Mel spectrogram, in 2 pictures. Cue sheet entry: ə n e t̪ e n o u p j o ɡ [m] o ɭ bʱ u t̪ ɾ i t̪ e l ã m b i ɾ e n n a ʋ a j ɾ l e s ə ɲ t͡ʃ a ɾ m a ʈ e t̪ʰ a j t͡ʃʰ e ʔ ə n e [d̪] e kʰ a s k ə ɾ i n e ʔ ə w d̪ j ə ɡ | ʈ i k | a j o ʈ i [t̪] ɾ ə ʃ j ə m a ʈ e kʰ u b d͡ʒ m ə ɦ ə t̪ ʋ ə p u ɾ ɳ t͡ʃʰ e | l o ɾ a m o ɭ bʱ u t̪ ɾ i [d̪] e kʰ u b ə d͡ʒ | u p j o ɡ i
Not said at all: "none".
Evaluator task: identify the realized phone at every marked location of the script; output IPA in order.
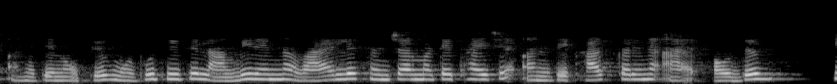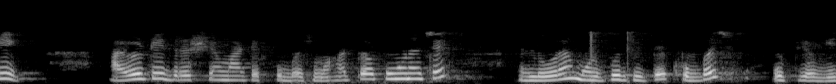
m, t̪, d̪, t̪

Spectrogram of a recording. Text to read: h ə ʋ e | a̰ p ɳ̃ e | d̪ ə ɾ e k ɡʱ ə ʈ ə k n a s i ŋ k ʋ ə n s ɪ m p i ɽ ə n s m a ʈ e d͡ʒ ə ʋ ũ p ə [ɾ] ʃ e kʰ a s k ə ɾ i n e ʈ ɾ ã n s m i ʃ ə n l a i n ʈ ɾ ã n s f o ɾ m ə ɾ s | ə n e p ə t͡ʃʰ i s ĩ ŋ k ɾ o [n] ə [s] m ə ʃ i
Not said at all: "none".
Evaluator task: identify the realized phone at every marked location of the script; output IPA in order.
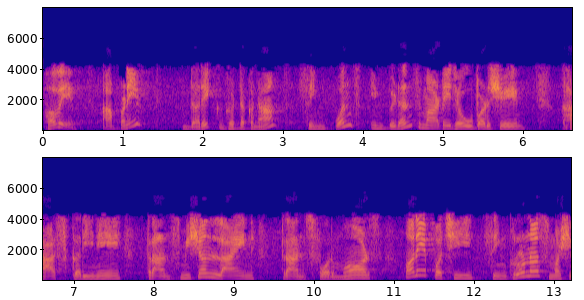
ɽ, n, s

